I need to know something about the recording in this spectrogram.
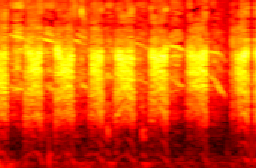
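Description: A high-pitched, duck-like squawking cackle: a rapid run of short squawks, about five a second, each falling in pitch.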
